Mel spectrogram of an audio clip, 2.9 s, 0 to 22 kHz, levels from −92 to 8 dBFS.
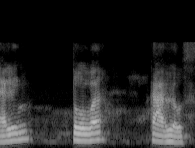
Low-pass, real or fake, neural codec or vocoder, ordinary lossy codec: none; fake; codec, 16 kHz, 2 kbps, FreqCodec, smaller model; none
